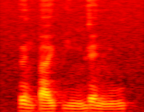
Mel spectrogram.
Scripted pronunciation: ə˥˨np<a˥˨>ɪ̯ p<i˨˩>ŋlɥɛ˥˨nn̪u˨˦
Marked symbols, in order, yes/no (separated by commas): no, yes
